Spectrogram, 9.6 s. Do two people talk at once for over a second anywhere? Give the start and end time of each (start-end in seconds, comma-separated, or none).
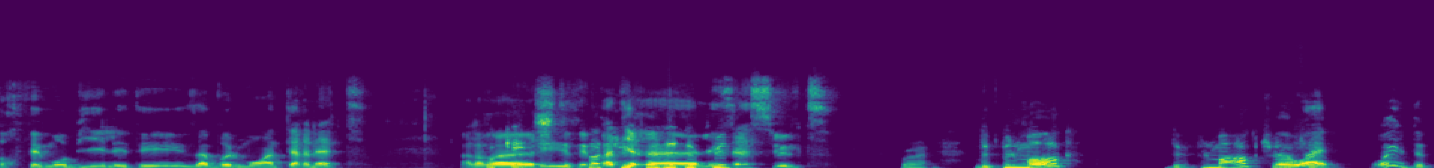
3.2-4.9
